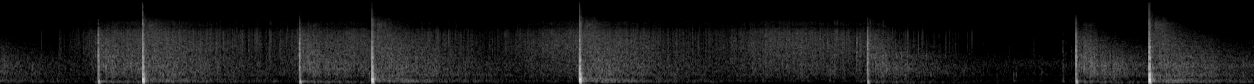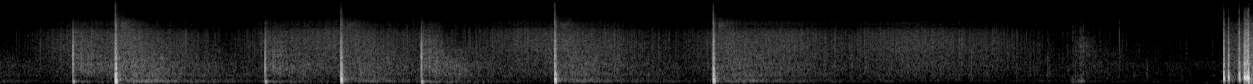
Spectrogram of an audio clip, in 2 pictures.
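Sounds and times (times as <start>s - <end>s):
firework bangs: 0.0s - 7.9s, 10.7s - 22.4s, 24.8s - 25.0s
firework crackling hiss: 0.0s - 25.0s.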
